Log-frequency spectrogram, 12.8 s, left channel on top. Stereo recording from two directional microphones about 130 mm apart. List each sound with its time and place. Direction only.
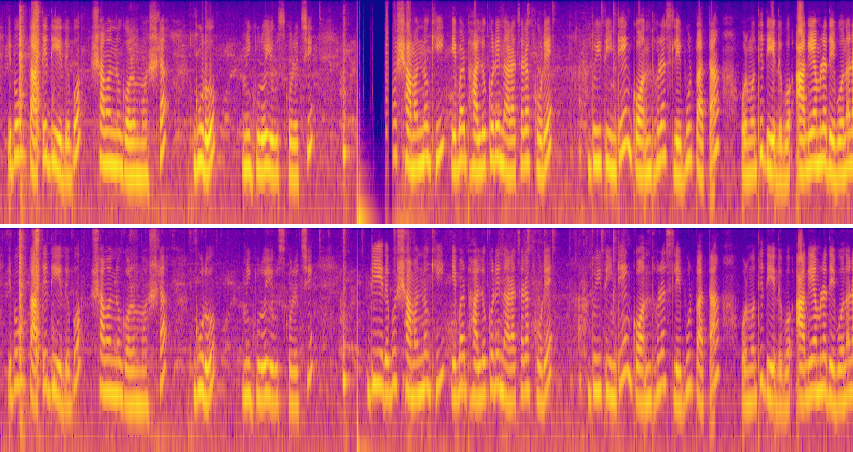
0.1 s speech: 30° left (ahead or behind)
5.8 s speech: 30° left (ahead or behind)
